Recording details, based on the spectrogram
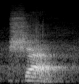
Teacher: Sya itu shin adalah sifatnya tafasyi. Tipis. Ya. Tafasyi artinya tafasyi itu berhembus.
